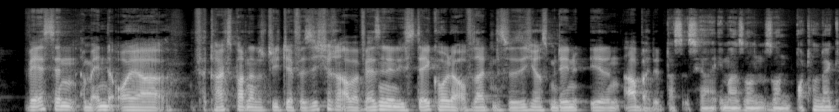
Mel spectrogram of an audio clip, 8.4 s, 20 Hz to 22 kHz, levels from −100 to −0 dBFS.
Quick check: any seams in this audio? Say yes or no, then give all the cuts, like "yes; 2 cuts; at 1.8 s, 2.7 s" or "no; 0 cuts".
yes; 1 cut; at 6.6 s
